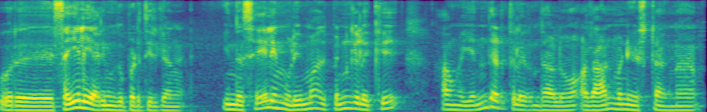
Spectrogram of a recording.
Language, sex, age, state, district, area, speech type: Tamil, male, 30-45, Tamil Nadu, Salem, urban, spontaneous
